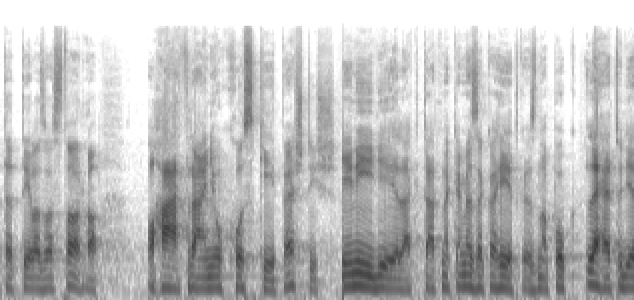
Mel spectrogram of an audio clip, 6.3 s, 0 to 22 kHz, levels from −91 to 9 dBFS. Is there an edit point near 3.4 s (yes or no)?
yes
